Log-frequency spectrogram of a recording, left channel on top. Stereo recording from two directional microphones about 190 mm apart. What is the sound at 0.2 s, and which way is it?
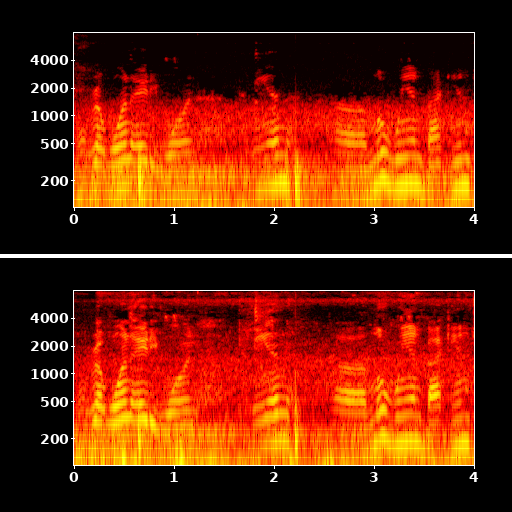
Speech, 35° right (ahead or behind).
